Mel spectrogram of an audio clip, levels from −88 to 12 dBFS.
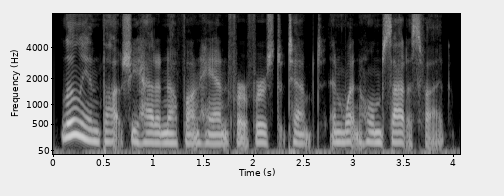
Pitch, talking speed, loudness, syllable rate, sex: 175 Hz, 220 wpm, -21 LUFS, 5.4 syllables/s, female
